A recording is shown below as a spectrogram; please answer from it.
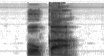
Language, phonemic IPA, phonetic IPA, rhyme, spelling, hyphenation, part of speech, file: Bengali, /po.ka/, [ˈpo.ka], -oka, পোকা, পো‧কা, noun, LL-Q9610 (ben)-পোকা.wav
- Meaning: insect, bug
